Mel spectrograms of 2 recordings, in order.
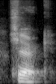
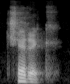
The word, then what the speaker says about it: Cherik: I know that's wrong. Chirk. It's No, teacher. no. It's Cherik. Cherik. Yeah, Cherik. Good God.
